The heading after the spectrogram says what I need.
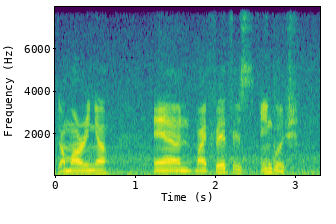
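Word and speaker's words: አማርኛ: my fourth one was Amharic, and then we say it like Amaringa, and my fifth is English.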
